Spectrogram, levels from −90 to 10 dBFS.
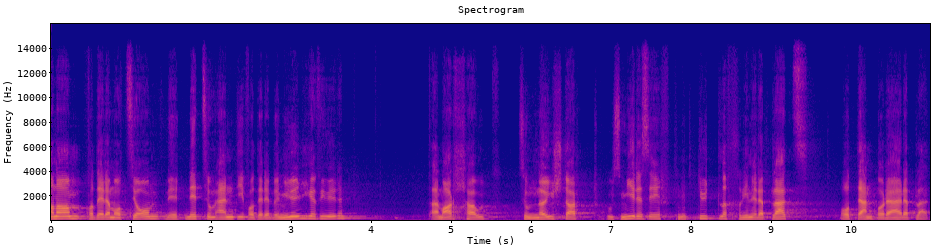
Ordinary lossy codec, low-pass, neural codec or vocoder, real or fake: none; 14.4 kHz; autoencoder, 48 kHz, 32 numbers a frame, DAC-VAE, trained on Japanese speech; fake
